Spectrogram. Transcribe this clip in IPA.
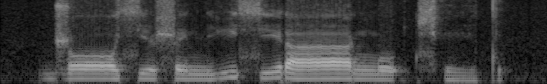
ɖ͡ʐ ɔː sʲ e ʂ e n j i sʲ e ɾ aː ŋ͡m o ʔ t͡ɕʰ e̤ t

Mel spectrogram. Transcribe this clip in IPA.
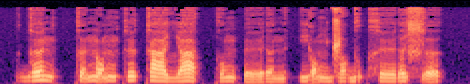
ɡ œː˧˥˧ n kː ə̰˥˧ n ɔ̰˥˧ ŋ k ø˧˥˧ k aː˥˧ ʎ aː˧˥˧ kː o˧˥˧ ŋ ʔ øː˧˩˧ ɾ ə˧ n | j ɔ̰˧ ŋ ɖ͡ʐ ɔ˧ ɡ u˧ ʔ x øː˧ ɾ ə˧˥˧ ɕ ə̰˧˥˧

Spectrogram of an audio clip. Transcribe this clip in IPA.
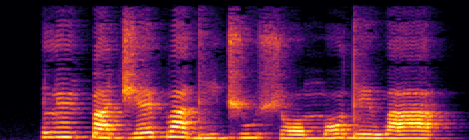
l ɛ̃˧ k͡p a˨ d͡ʒ ɛ˨˦ b a˦˨ d i˨ d͡ʒ u˧ ʃ ɔ˨ m ɔ˨˦ d e˧ w a˧

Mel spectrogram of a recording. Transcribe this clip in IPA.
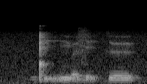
ǃʼ ḭ m ə̰ z ḭ k ɨ

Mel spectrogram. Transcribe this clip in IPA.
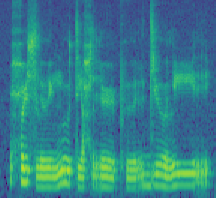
ħ y˥˨ s l ɯ˩ ɪ̯ ŋ u˥˨ t i˩˧ ħ r øː˧˩ pʰ ɯː˩˧ r dʲ ɯː˥˨ ʊ̯ l iː˥ r

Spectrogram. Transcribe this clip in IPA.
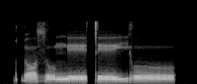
ɗ ɔ˨ z o˨ ŋ eː˨ t eː˨ j oː˦˨

